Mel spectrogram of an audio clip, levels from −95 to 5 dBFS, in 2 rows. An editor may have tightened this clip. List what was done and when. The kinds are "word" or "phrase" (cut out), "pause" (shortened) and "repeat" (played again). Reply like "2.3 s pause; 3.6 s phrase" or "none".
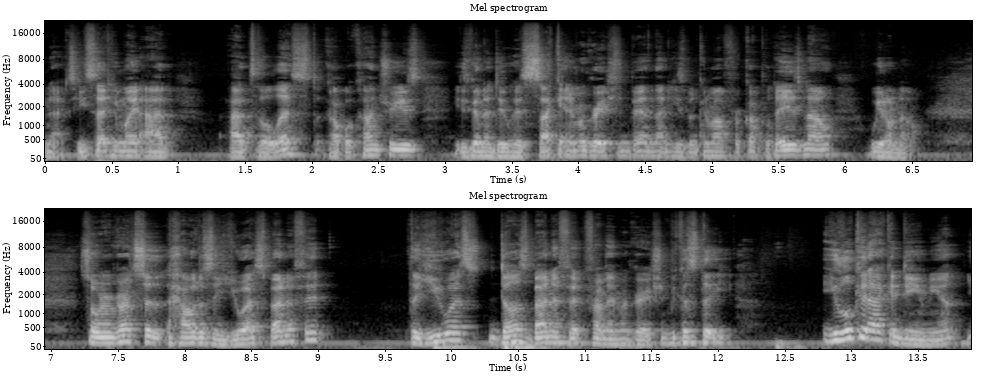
4.9 s word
